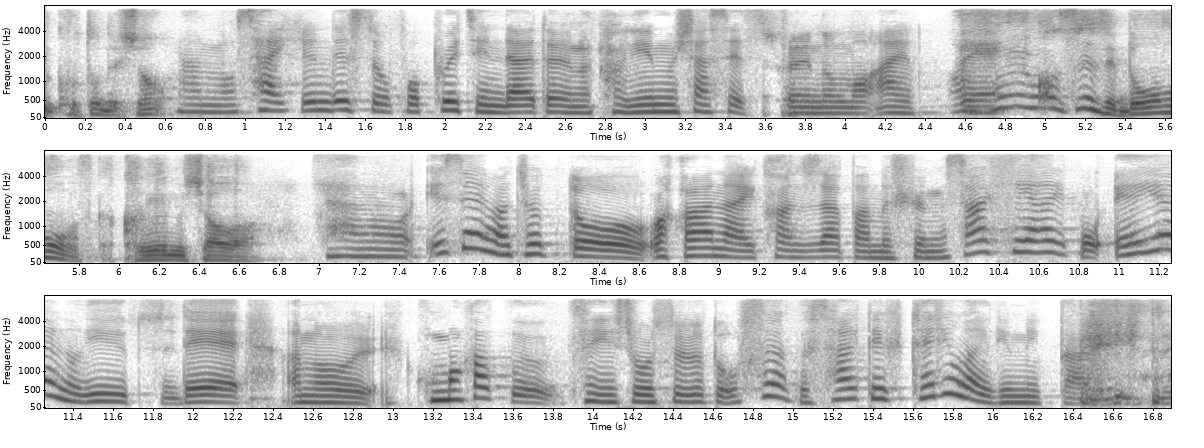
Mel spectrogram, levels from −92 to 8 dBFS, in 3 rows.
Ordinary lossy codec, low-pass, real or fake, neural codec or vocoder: none; 7.2 kHz; fake; codec, 16 kHz, 1 kbps, X-Codec, HuBERT features, trained on balanced general audio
